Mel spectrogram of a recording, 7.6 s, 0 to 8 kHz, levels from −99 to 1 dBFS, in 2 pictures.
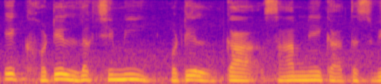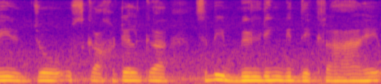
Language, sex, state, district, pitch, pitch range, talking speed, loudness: Hindi, male, Bihar, Kishanganj, 140 Hz, 135-155 Hz, 140 wpm, -18 LUFS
